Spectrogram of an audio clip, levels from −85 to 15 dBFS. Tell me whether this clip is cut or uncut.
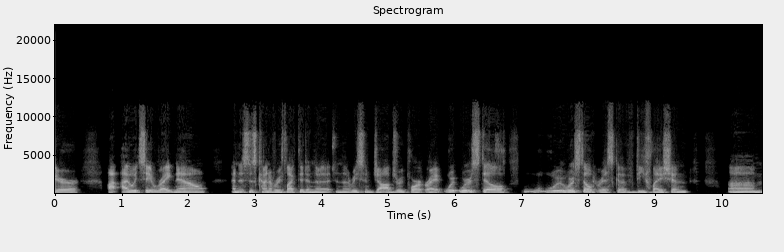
cut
